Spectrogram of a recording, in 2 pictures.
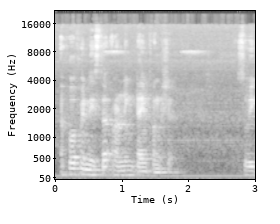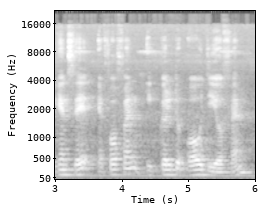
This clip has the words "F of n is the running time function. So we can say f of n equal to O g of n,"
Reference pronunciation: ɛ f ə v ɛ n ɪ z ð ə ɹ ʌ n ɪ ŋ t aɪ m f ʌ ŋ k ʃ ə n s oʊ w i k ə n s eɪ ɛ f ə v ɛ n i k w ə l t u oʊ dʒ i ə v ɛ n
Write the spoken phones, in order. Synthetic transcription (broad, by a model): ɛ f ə f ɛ n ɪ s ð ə ɹ ʌ n ɪ ŋ t aɪ m f ʌ ŋ k ʃ ə n s oʊ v i k ə n s eɪ ɛ f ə f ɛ n i k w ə l t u oʊ dʒ i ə f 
